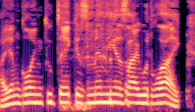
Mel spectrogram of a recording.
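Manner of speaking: put-on Russian accent, slow with drawn-out words. Recalling trick-or-treaters grabbing candy, the speaker voices one in a mock russian accent. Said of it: "that's like Russian".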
